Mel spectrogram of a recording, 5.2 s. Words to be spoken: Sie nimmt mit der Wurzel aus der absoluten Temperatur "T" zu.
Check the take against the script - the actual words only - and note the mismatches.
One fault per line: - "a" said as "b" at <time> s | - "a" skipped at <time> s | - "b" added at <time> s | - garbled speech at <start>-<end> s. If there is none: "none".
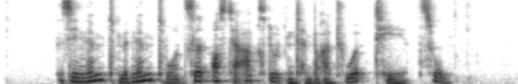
- "der" said as "nimmt" at 1.3 s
